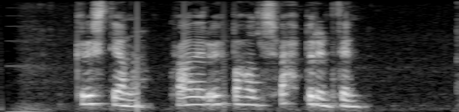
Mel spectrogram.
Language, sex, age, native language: Icelandic, female, 30-39, Icelandic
